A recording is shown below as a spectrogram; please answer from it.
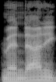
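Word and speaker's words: Mamdani: But I can tell you one thing for for for sure is that Mendani, if Mandani gets is that how we pronounce his name?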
